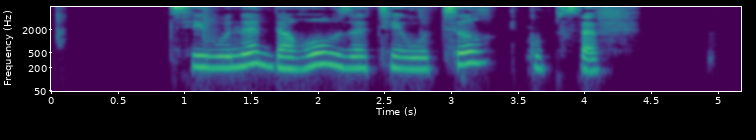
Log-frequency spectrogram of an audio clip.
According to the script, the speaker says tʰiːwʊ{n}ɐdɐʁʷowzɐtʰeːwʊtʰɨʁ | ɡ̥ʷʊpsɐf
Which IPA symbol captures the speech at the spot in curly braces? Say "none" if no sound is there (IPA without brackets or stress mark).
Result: n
